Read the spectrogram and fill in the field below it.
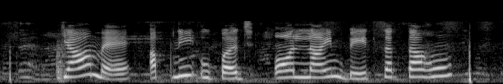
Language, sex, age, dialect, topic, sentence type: Hindi, female, 18-24, Marwari Dhudhari, agriculture, question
